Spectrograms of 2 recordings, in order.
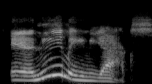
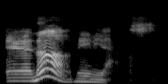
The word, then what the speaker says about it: Animaniacs: off how they keep mispronouncing the name. Animaniacs. It's not Annie. It's Anna. Anna Maniacs.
